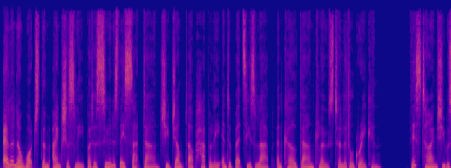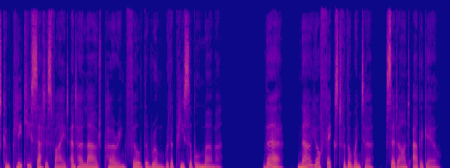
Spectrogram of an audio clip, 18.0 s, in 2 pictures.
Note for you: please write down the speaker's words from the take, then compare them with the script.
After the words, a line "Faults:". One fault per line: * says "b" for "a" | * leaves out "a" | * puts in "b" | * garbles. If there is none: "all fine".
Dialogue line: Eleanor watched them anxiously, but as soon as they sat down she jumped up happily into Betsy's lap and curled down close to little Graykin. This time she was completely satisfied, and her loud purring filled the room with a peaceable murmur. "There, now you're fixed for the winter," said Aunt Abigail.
Eleanor watched them anxiously, but as soon as they sat down she jumped up happily into Betsy's lap and curled down close to little Graykin. This time she was completely satisfied, and her loud purring filled the room with a peaceable murmur. "There, now you're fixed for the winter," said Aunt Abigail.
Faults:
all fine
